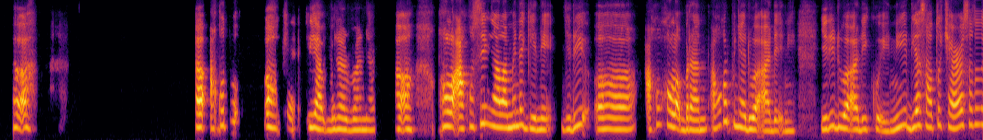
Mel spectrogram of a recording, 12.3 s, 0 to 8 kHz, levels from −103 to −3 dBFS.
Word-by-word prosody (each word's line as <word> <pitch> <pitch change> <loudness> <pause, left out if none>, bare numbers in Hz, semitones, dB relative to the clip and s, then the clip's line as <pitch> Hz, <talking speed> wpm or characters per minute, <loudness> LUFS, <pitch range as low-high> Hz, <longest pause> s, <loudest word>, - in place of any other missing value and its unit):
Heeh. 275 -1 +1 2.0
Eee, 285 0 +9
aku 320 - -4
tuh 410 - -8 0.4
oke 275 -2 +1 0.2
iya, 260 -4 +4
bener 235 +1 0
bener, 225 0 -2 0.3
heeh, 245 0 +2 0.3
kalau 305 +1 +5
aku 255 +3 -1
sih 360 +6 -2
ngalaminnya 290 +1 +4
gini. 235 -1 -2
Jadi, 240 +6 -3
eee, 240 -1 +1 0.3
aku - - -5
kalau 305 -5 +4
beran 230 0 0
aku 250 - -3
kan 405 - -11
punya 295 -3 +1
2 240 -1 +3
adik 215 +2 -3
nih, 205 0 -6 0.4
jadi 250 +5 -1
2 270 -2 +3
adikku 235 +1 -3
ini 225 +10 -3
dia 310 +4 +3
1 285 +2 -3
cewek, 280 +1 +2
1 340 +1 -6
255 Hz, 160 wpm, -20 LUFS, 235-290 Hz, 2.0 s, Eee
